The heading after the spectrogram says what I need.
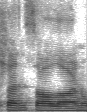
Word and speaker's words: Cien Solon: You did pronounce it correct. That is Shen Solon.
